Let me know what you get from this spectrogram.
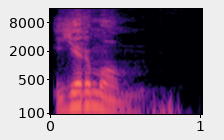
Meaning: instrumental singular of ярмо́ (jarmó)
- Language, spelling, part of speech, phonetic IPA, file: Russian, ярмом, noun, [(j)ɪrˈmom], Ru-ярмом.ogg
